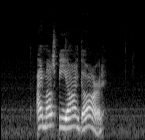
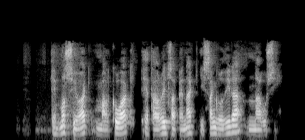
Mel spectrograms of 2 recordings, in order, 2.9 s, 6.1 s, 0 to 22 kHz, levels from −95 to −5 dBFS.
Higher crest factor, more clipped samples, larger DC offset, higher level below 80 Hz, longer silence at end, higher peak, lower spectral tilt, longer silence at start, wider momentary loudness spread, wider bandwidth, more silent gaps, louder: about the same, 18 dB vs 20 dB; neither; neither; about the same, -70 dBFS vs -66 dBFS; first, 0.85 s vs 0.6 s; second, -6 dBFS vs 0 dBFS; first, -6 dB/octave vs -4 dB/octave; second, 0.75 s vs 1.05 s; about the same, 10 LU vs 11 LU; about the same, 8 kHz vs 7.8 kHz; second, none vs 2.77-2.81 s; about the same, -23 LUFS vs -21 LUFS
